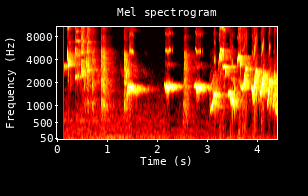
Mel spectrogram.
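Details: White-rumped shama song used as a lure to make birds answer and sing: varied whistled phrases near mid-high pitch, mixed with harsh buzzy bursts and quick chattering notes, ending in a rapid run of falling slurred whistles.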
